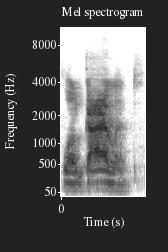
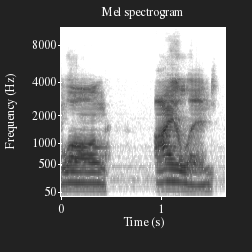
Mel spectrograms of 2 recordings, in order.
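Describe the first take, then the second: First: The two words are blended together. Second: The two words are said separately. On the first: "you guys just blend the words together" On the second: "instead of saying Long Island"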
